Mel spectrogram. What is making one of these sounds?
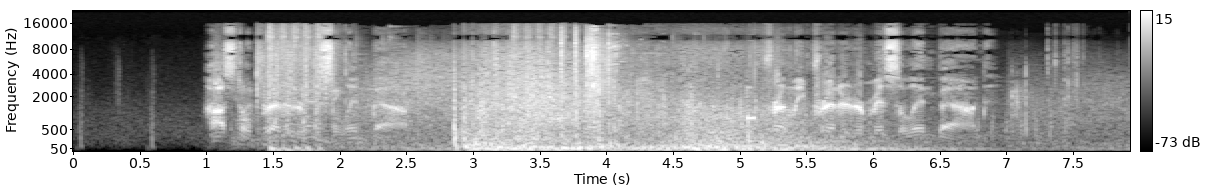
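A rifle fires in fast, loud bursts.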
